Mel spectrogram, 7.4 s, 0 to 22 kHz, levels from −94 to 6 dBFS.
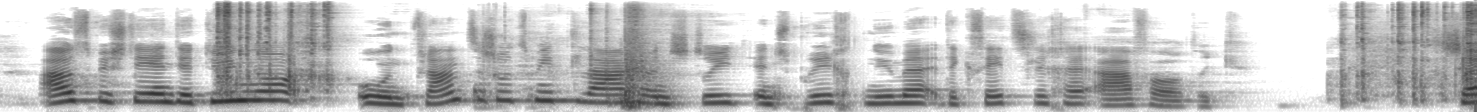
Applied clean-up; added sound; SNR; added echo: classical method log-MMSE.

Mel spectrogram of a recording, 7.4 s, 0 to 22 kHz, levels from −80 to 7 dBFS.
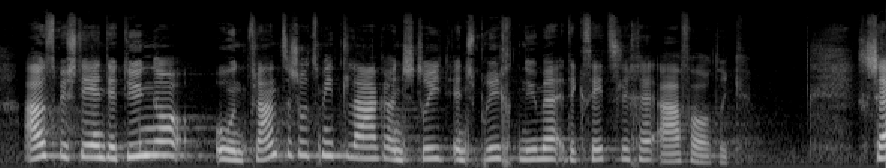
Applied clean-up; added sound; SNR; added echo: none; none; none; none.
